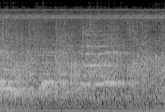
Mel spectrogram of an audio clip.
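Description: Audience clapping at a medical laboratory science induction ceremony, a steady dense patter of many hands filling the hall with no pauses.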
